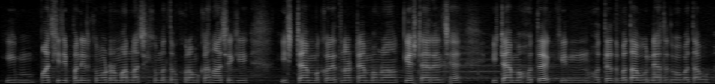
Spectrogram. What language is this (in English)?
Maithili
